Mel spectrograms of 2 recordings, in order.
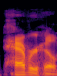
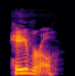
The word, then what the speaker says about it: Haverhill: So you've also recently become the footwear artist in residence, a term that everybody knows about, at the Buttonwoods Museum in Haverhill, Mass. – Haverhill.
